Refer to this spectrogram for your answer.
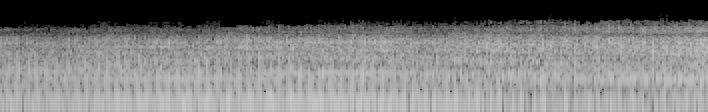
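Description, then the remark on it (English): A helicopter drones steadily with a loud, low engine hum and layered tonal harmonics, growing slightly louder toward the end, with no voices. “Hello, helicopter.”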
